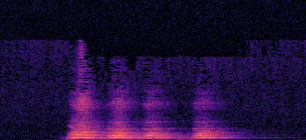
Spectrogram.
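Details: A dog gives about four quick barks in a row, the last trailing into a short steady tone.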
